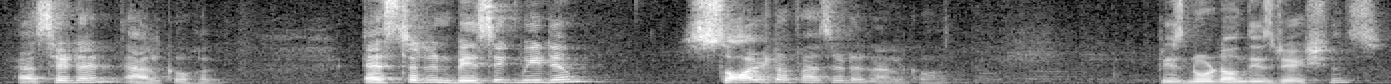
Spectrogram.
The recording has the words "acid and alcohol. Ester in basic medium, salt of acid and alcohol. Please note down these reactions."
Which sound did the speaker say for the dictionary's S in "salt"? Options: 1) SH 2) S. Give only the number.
2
